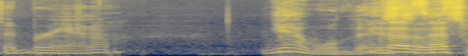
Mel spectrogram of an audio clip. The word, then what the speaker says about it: Brianna: mean some people spell it like me and pronounce it brianna yeah well this is that's why the [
